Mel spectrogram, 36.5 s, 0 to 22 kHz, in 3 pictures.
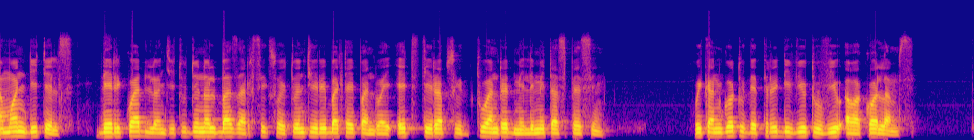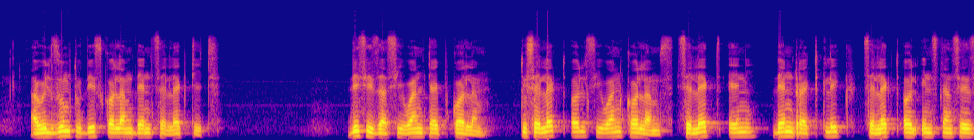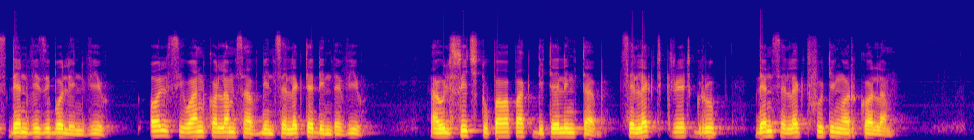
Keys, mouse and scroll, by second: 8.1 scroll down 1, 8.5 scroll up 1, 8.7 scroll down 1, 9.1 scroll up 1, 9.3 scroll down 1, 12.6 scroll up 1, 22.0 right click, 24.3 right click, 25.6 scroll down 1.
